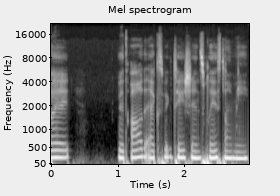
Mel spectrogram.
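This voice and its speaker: This woman's voice is somewhat breathy, with a dark, mellow tone. Her pitch sits at a medium level. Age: 20s. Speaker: podcast host. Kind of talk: casual monologue. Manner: animated.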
